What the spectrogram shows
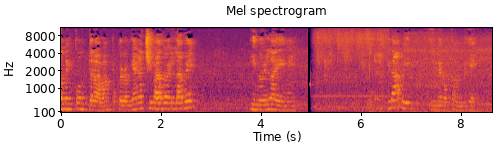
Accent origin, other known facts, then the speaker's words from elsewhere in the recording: San Sebastián, Puerto Rico; now in Moca, Puerto Rico; Ay, me crié en San Sebastián del Pepino.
